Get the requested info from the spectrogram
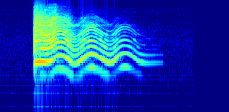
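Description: Cartoon-style 'boing' sound effect: one pitched tone wobbling up and down about three times a second. It starts about a third of a second in, loud at first, and fades out over about a second.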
